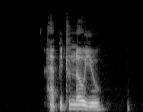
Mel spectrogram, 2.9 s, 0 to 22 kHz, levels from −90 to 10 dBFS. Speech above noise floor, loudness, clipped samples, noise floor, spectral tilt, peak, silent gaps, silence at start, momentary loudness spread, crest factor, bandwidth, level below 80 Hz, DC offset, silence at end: 68 dB; -19 LUFS; under 0.1%; -86 dBFS; -6.5 dB/octave; -2 dBFS; none; 0.95 s; 10 LU; 20 dB; 10 kHz; -62 dBFS; under 0.1%; 0.8 s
